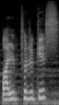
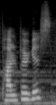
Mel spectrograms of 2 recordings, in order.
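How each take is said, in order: First: The word begins with a W sound. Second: The word begins with a P sound. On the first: This is the expected form with a wa sound. "it's like not wal walpurg wal walpurgis" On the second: This is the Korean version of the name. "but instead it's palpurgis"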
